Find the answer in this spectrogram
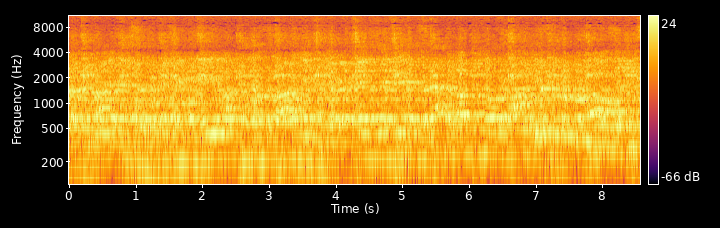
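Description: Music with several voices singing together over a steady beat.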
